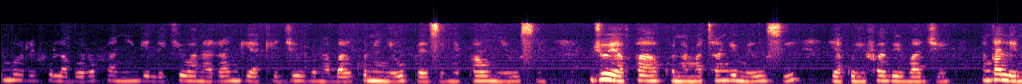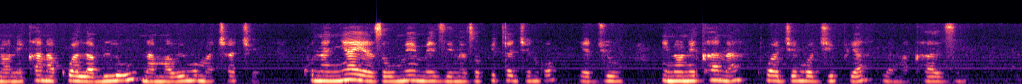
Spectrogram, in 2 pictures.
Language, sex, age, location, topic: Swahili, female, 36-49, Nairobi, finance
